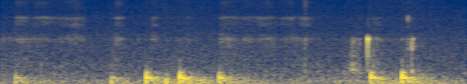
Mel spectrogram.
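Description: Marker pen writing on a whiteboard: several short, faint strokes as words are written out.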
